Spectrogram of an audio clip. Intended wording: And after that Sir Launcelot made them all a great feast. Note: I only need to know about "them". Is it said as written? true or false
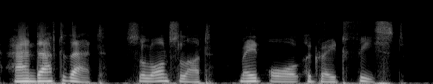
false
